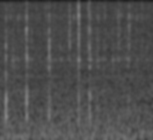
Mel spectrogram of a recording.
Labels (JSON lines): {"label": "ambient", "recorder": "HydroMoth"}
